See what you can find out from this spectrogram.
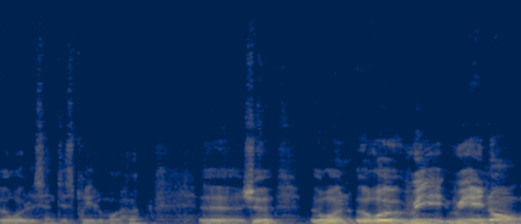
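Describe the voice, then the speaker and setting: Speaking very slowly with lively intonation, a man uses a high-pitched voice of dark, mellow tone, with audible room echo. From Algeria. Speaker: harki family witness. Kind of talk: interview testimony.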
